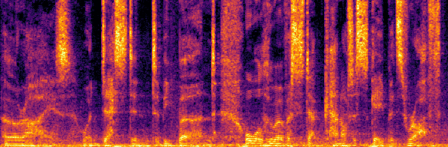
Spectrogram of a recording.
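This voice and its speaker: An actor playing a brooding, ominous villain in a video game, reciting poetic monologues in a grandiose, deliberate way. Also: male voice, low-pitched, music in the background. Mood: mocking, ominous.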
